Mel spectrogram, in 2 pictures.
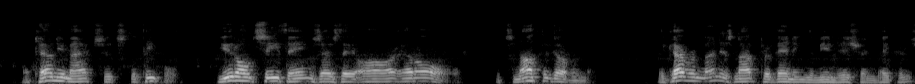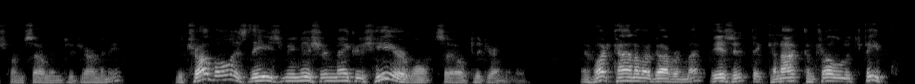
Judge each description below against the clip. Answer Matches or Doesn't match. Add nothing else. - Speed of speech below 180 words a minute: Doesn't match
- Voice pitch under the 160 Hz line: Matches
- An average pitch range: Doesn't match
